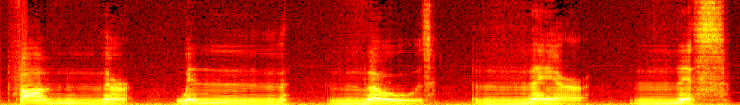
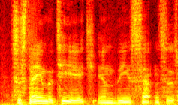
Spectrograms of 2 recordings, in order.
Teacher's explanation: The voiced tongue point to teeth fricative th. The vibrant sound of the voiced th has a quality much like that of the v. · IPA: /ð/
